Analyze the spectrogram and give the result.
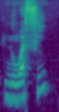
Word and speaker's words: NWFE: It's NWFE. It's pronounced in Arabic, Nwefi.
